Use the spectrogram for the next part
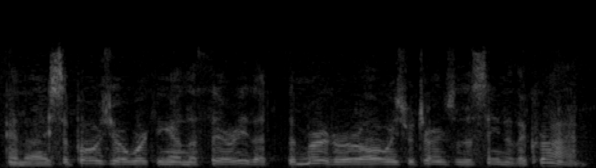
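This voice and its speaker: An actor playing a dismissive, self-assured young brother in 1940s B-movie style. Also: male voice, medium pitch, fairly even intonation, fast talker, lightly acted. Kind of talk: 1940s B-movie film acting. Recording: muffled, noisy vintage film soundtrack.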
